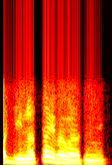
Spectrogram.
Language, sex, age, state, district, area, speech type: Assamese, male, 18-30, Assam, Nalbari, rural, conversation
